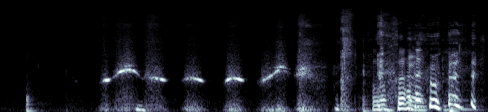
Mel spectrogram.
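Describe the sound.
A person whistles a short melodic movie theme tune for others to guess, in several sustained, gliding phrases, clear, followed by people talking and laughing over the end.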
